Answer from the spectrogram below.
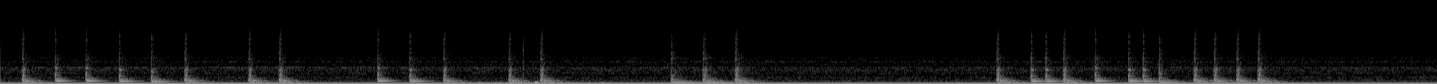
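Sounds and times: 
bass: 0.0s - 3.1s, 3.8s - 5.7s, 6.7s - 7.7s, 10.0s - 12.9s.

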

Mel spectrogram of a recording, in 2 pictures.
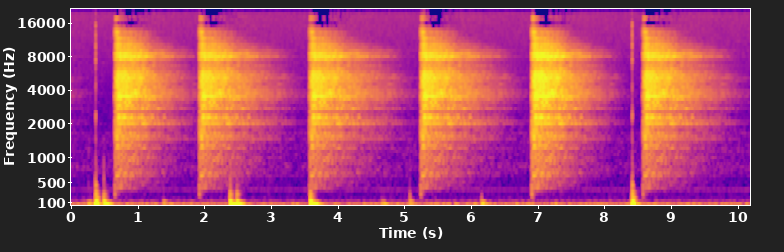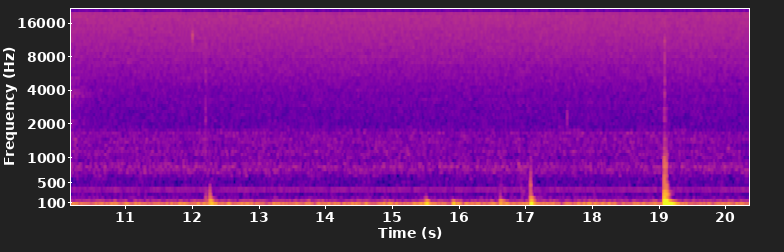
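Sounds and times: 
cymbals: 0.7s - 10.2s.

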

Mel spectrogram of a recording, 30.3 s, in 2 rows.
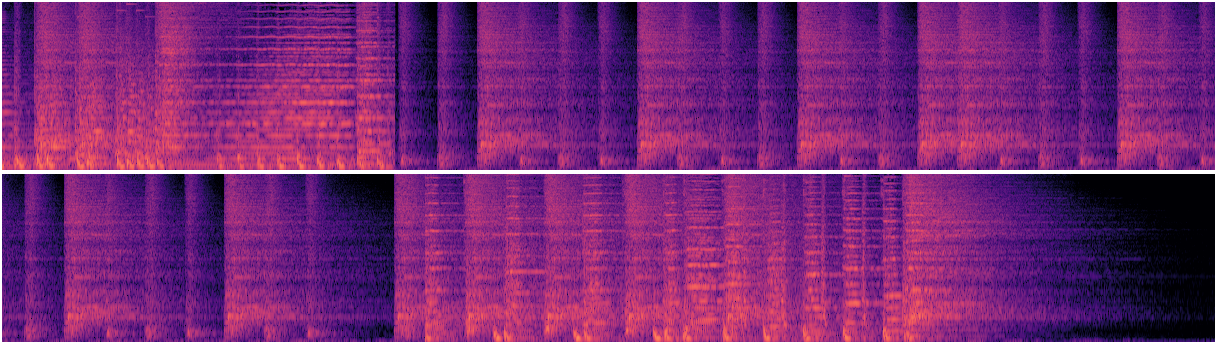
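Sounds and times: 
drumline playing: 0.0s - 5.1s, 20.1s - 27.6s
cymbals: 0.0s - 19.5s, 20.1s - 29.0s
music: 0.0s - 29.4s.

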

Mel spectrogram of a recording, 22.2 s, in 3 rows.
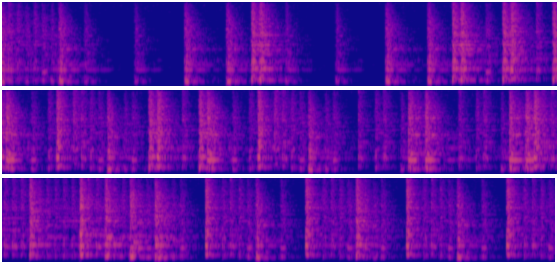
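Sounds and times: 
tenor drums: 0.0s - 22.1s.

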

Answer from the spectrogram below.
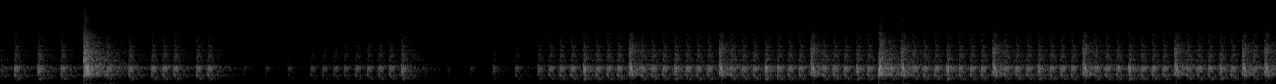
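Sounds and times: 
snare drumline: 0.0s - 2.2s, 5.4s - 12.7s.

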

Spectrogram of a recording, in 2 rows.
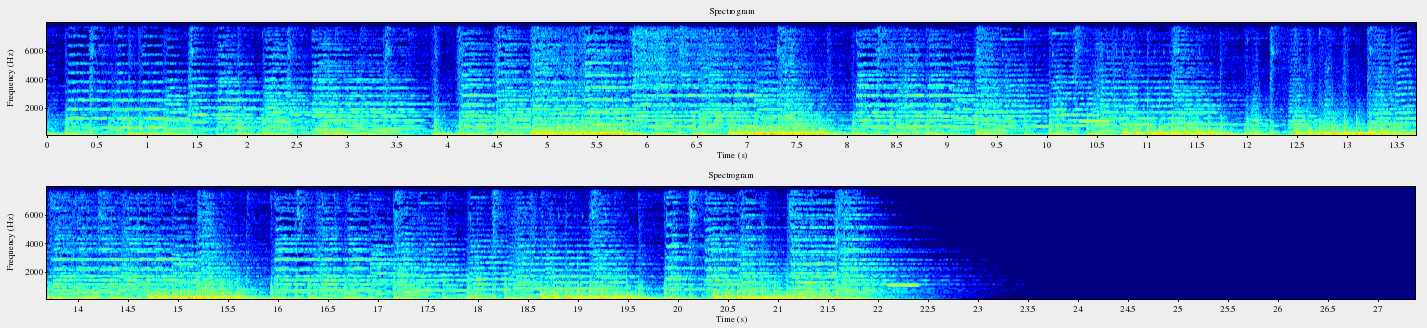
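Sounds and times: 
bass: 0.0s - 22.2s
music: 0.0s - 23.5s.

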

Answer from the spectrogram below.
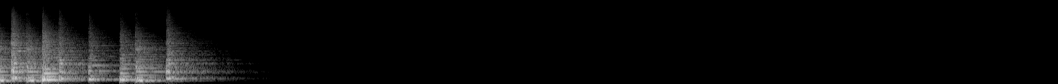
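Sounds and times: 
drumline: 0.0s - 2.2s.

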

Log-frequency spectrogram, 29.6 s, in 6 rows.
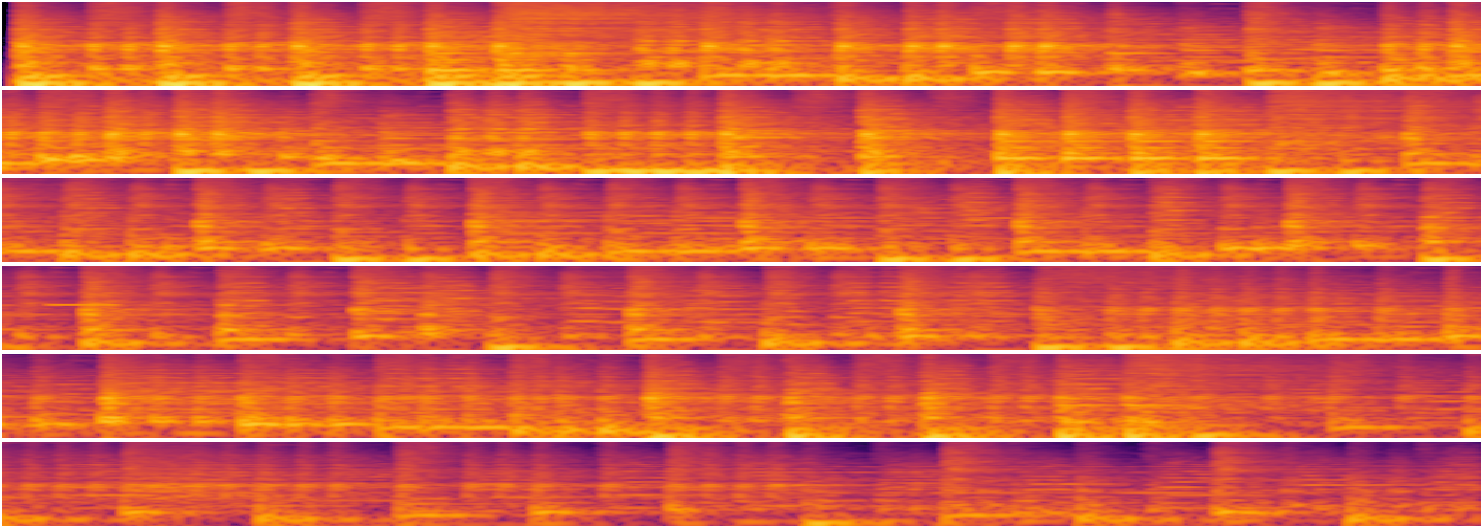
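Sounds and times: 
full drumline: 0.0s - 29.5s
music: 0.0s - 29.5s.

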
